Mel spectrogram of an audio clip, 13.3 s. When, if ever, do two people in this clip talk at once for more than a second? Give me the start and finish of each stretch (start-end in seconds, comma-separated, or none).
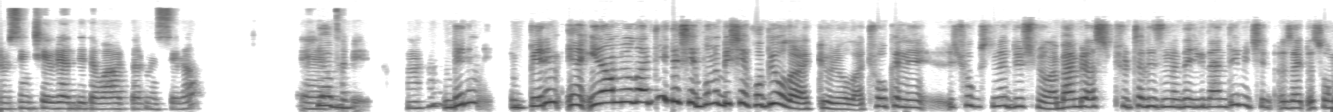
none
